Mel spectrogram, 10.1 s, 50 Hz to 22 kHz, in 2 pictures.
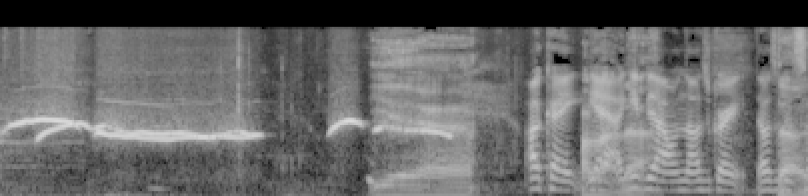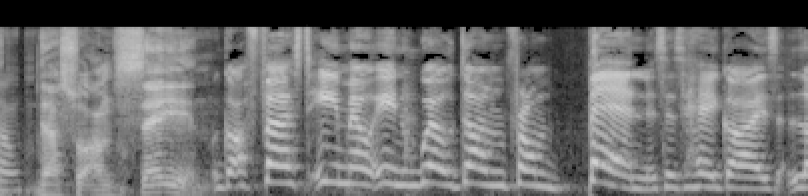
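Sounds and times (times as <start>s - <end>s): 
whistle blowing: 0.0s - 2.4s
speech: 2.4s - 10.0s.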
